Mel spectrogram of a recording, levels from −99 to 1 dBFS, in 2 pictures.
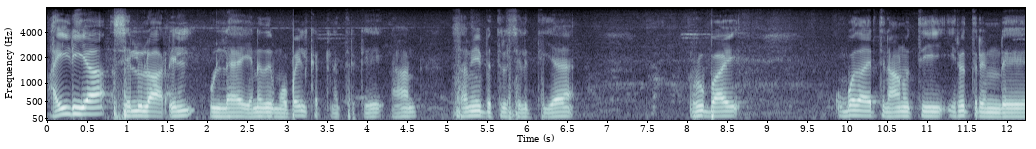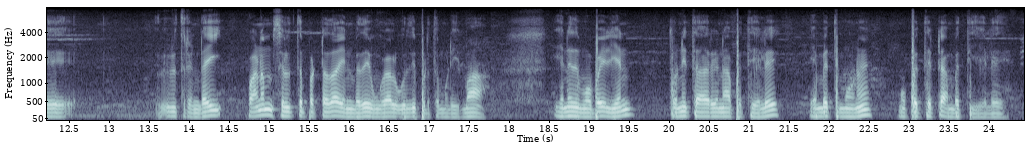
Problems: constant background noise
